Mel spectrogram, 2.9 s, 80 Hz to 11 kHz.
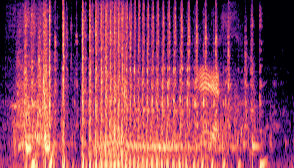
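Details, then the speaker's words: Gravely Pro 50 walk-behind with a replacement engine that filled with rainwater outdoors, dried out and primed with squirted gas, exhaust off: cranking breaks into a few ragged firing pops for a split second to a couple of seconds, then fades; it runs only on primer fuel. "it was really good to hear that thing kind of run on its own for you know split second there"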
